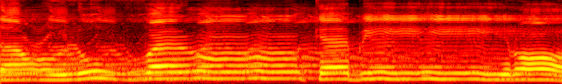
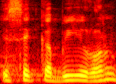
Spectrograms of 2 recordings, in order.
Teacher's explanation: اسے کبیرن پڑھیں گے، وقف کی صورت میں دو زبر کی تنوین الف سے چینج ہو جاتی ہے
